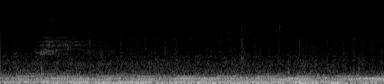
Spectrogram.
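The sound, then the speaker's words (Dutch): A steady, heavy low-frequency engine rumble fills the cabin of a moving car driving to Drenthe in the Netherlands during rush hour, constant and droning throughout with no voices, just the muffled hum of driving. “Maar toch zitten we een half uur later in de auto.”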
